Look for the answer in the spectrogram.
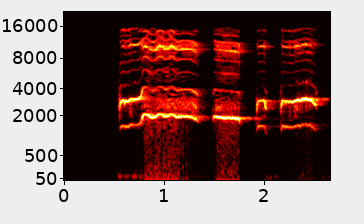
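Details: Orange-headed thrush singing to goad another bird into song, and as therapy for a thrush that has gone quiet: three clear whistled phrases, the first long and steady, the last two shorter, with brief breaks between.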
